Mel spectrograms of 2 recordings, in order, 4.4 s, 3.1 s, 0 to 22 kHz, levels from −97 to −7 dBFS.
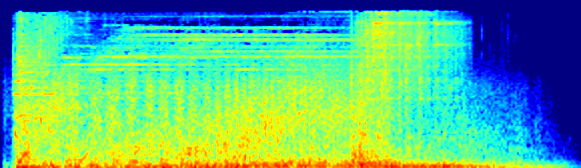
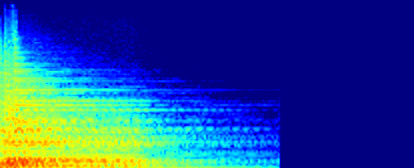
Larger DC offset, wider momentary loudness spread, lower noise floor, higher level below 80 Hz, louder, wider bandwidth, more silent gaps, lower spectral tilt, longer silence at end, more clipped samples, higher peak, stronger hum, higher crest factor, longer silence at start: neither; second, 11 LU vs 21 LU; second, -44 dBFS vs -59 dBFS; first, -26 dBFS vs -38 dBFS; first, -24 LUFS vs -28 LUFS; about the same, 17 kHz vs 15.5 kHz; neither; second, -4 dB/octave vs -6.5 dB/octave; second, 0.3 s vs 1.7 s; neither; first, -6 dBFS vs -10 dBFS; neither; about the same, 18 dB vs 20 dB; about the same, 0.1 s vs 0 s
